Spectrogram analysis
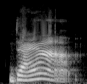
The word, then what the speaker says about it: jamb: Jamb, jamb is a kind of poetry. Honeycomb, honeycomb. So you need to learn how to pronounce these words naturally without the B.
